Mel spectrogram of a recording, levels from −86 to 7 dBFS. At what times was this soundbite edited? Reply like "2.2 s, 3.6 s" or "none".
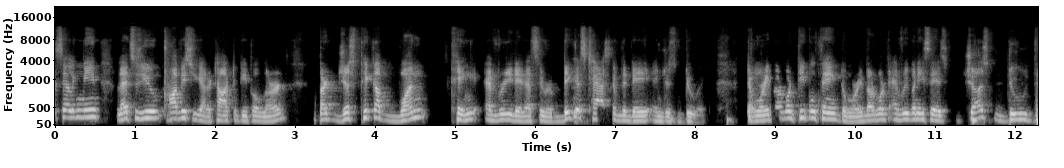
none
